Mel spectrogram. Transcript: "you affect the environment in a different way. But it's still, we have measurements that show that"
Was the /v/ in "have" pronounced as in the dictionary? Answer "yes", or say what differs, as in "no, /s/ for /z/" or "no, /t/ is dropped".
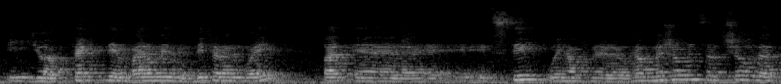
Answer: yes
